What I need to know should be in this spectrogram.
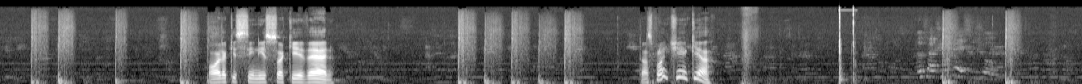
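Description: Footsteps thud on a floor.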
